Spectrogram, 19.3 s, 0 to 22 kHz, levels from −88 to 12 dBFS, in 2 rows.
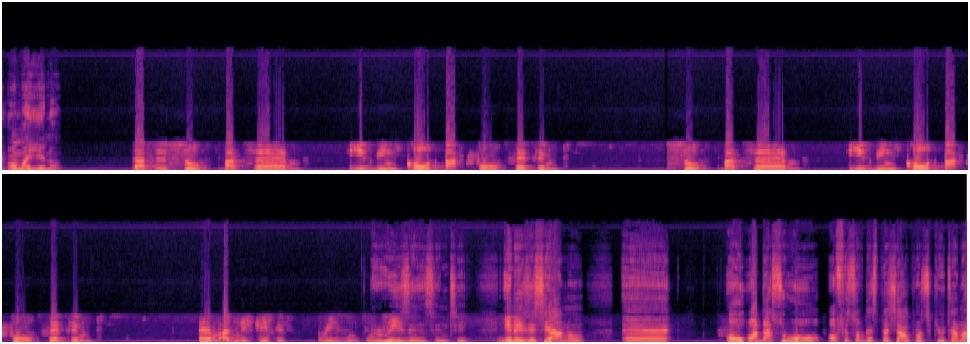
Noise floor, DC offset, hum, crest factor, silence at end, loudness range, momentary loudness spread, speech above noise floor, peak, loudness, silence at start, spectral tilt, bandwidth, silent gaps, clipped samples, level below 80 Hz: -51 dBFS; under 0.1%; none; 16 dB; 0 s; 4 LU; 12 LU; 30 dB; -6 dBFS; -21 LUFS; 0 s; -3.5 dB/octave; 16 kHz; none; under 0.1%; -50 dBFS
